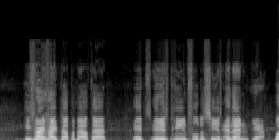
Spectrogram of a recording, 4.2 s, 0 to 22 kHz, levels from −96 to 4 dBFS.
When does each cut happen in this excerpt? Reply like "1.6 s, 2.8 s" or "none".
2.0 s, 3.3 s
